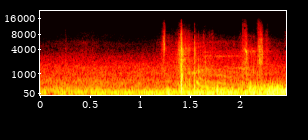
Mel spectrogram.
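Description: A tennis racket strikes a tennis ball once, a sharp crack about one and a half seconds in, with a few lighter clicks around it.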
